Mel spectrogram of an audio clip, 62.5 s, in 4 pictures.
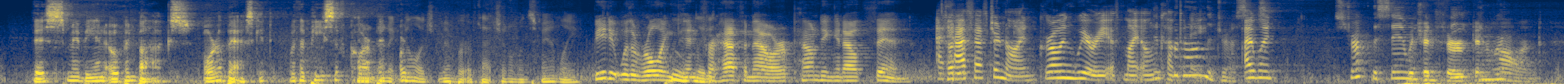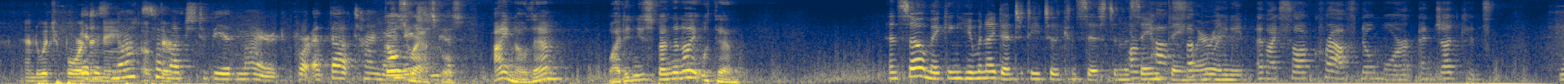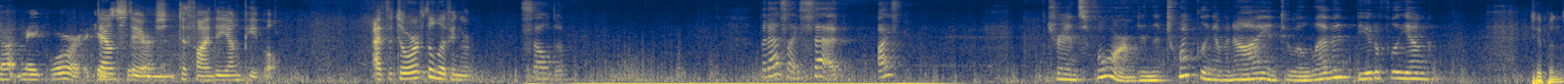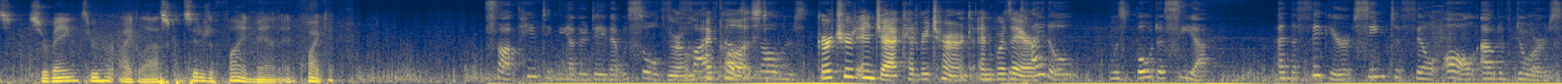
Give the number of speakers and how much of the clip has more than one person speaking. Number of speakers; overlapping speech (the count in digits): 10, about 18%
